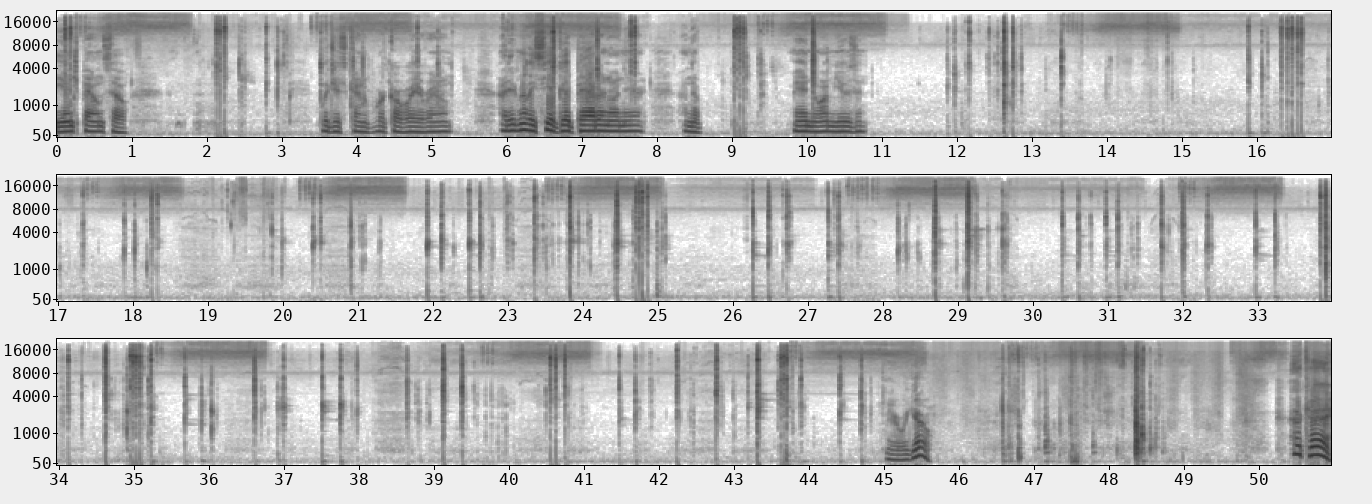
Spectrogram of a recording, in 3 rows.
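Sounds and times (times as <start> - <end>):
metal clicks and taps: 11.8 - 14.1, 15.8 - 18.4, 21.9 - 25.2, 26.2 - 29.7, 30.3 - 38.0, 38.6 - 44.9.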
